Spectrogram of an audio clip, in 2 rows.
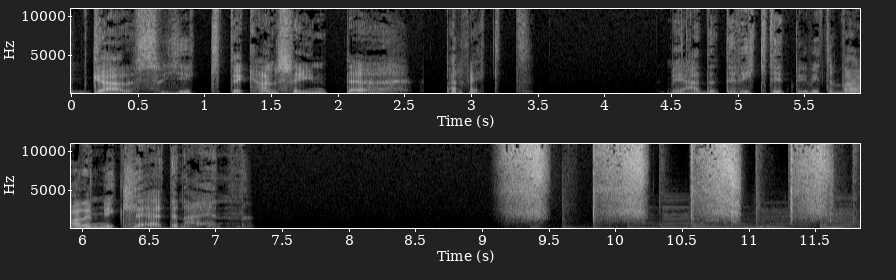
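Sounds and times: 
speech: 0.0s - 3.5s, 4.5s - 7.3s
scrubbing strokes on a floor: 9.1s - 11.6s.

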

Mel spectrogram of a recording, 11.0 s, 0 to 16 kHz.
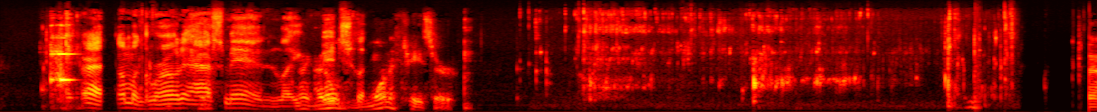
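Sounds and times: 
clinks: 0.4s - 0.9s
speech: 0.8s - 4.8s
liquor poured from a bottle: 5.2s - 10.9s.

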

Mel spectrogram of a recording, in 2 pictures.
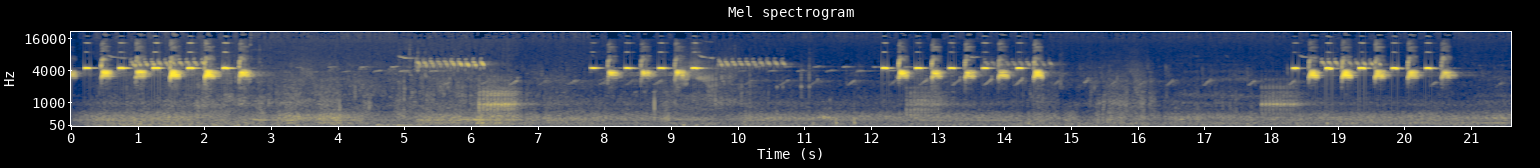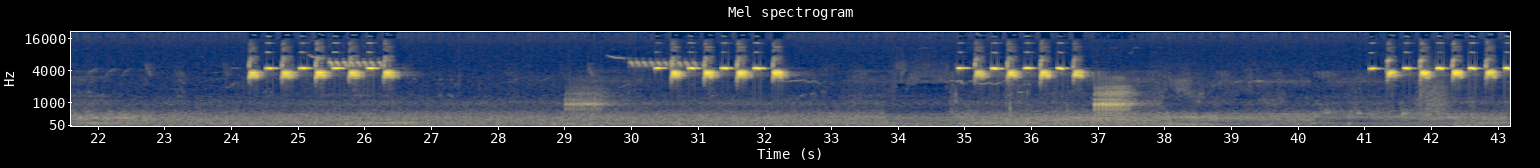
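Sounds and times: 
common chaffinch singing: 0.0s - 15.3s, 16.4s - 20.9s, 24.0s - 26.7s, 29.7s - 32.8s, 34.7s - 37.4s, 41.0s - 43.1s.

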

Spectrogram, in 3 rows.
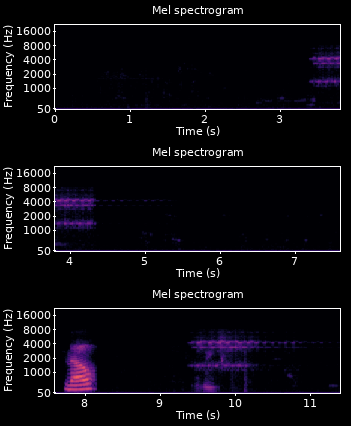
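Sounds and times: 
telephone ringing faintly in the background: 3.4s - 5.2s, 9.4s - 11.3s
speech: 7.8s - 8.2s.

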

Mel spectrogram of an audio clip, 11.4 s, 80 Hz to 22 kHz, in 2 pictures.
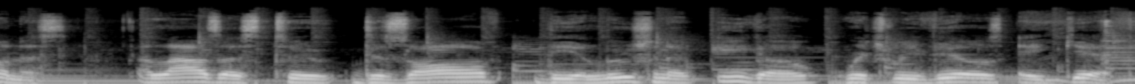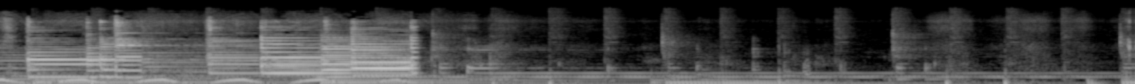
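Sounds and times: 
speech: 0.0s - 5.9s
sustained tones: 5.5s - 7.8s
phone ringtone electronic melody: 5.5s - 8.0s.

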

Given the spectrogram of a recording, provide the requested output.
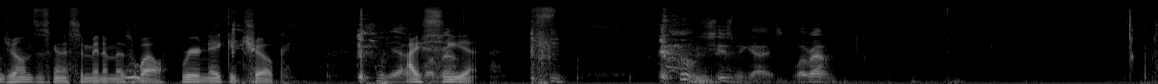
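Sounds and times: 
speech: 0.0s - 3.0s, 3.6s - 5.8s, 6.6s - 8.5s
quiet gum chewing: 8.4s - 11.5s
soft irregular wet smacks and clicks of chewing gum: 8.4s - 11.5s.

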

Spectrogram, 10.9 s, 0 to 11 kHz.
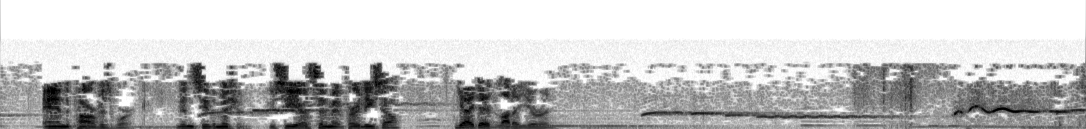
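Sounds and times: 
soft musical accompaniment with low bass tones: 0.0s - 10.8s
speech: 0.4s - 5.7s
whistled melody on a record: 1.9s - 4.4s, 6.2s - 10.8s.

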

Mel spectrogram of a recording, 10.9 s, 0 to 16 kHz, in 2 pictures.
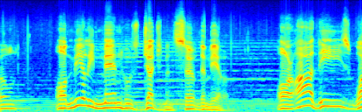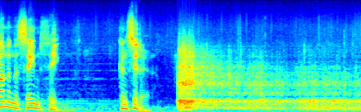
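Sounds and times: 
speech: 0.0s - 3.5s, 4.2s - 6.4s, 7.2s - 7.7s
soft hiss of rain: 0.0s - 10.8s
deep rolling thunder of a thunderstorm: 8.1s - 10.8s.

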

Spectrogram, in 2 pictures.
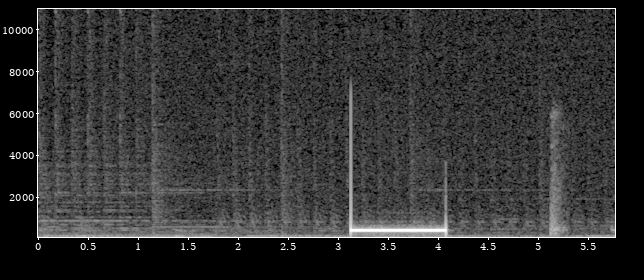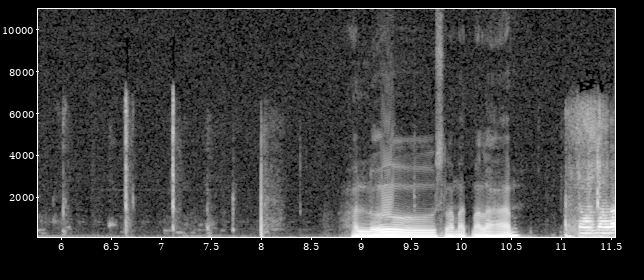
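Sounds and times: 
telephone ringing tone beep while placing a call: 3.2s - 4.1s
speech: 9.8s - 10.6s, 11.2s - 11.5s.

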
